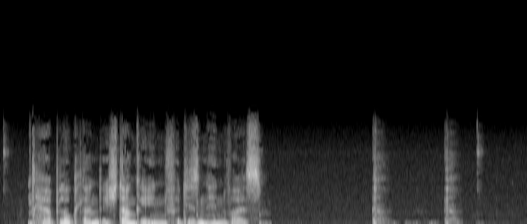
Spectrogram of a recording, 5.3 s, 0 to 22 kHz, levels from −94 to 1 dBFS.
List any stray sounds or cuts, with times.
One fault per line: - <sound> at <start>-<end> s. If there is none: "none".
- cough at 3.7-4.6 s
